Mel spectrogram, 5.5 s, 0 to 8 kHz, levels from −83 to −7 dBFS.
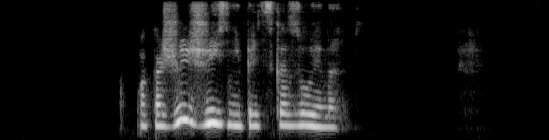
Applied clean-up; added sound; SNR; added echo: neural mask model DeepFilterNet 3.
